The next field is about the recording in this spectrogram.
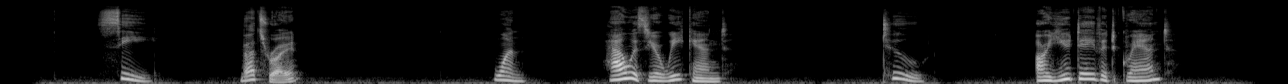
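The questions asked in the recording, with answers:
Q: That's right.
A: 2: Are you David Grant?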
